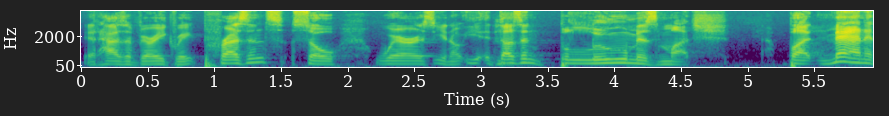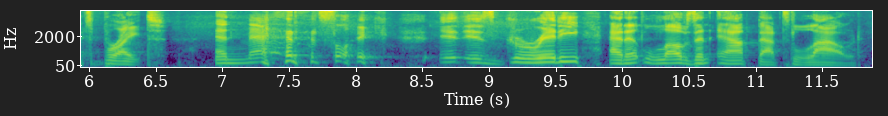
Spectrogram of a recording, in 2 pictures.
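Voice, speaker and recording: A man's voice: mid-range voice, lively intonation, slow, pushed and bright. A man hosting a podcast, chatting with enthusiasm about guitar effects and laughing often. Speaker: podcast host. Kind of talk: casual gear chat.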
